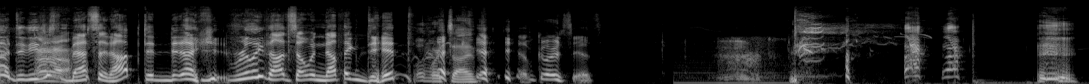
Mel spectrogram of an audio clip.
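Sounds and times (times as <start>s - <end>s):
speech: 0.0s - 6.1s, 7.4s - 9.6s, 10.4s - 10.8s
laughter: 3.8s - 5.9s, 7.9s - 9.7s
strained pained grunts and squeals from someone stubbing a toe: 7.2s - 7.7s.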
